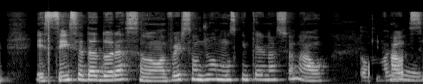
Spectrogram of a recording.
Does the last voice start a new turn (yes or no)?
no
